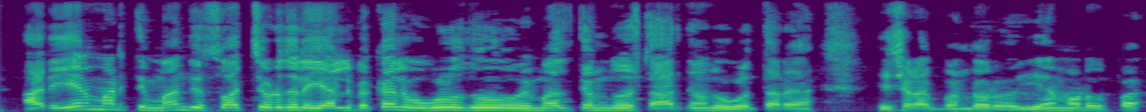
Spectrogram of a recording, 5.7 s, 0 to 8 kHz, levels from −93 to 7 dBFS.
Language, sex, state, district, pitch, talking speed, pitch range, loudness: Kannada, male, Karnataka, Bijapur, 165 Hz, 210 wpm, 150-180 Hz, -16 LUFS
